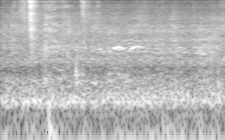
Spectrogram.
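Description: Steady low hum of a shop's background noise, with a few faint clicks.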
